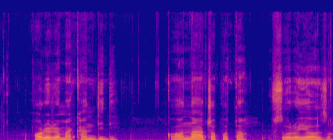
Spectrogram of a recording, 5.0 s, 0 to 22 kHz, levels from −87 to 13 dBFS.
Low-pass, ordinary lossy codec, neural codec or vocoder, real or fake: none; none; none; real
